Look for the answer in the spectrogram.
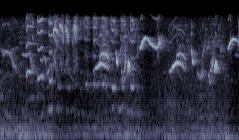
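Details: White-rumped shama in strong song, used to provoke silent or reluctant shamas into singing: a fast run of varied whistles, harsh chatters and sliding notes, with a faint low hum underneath.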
